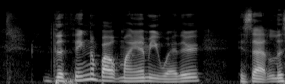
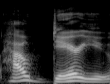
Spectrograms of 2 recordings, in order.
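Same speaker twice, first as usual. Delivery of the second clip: slow, dramatic mock outrage; mock offended; 7 dB louder, slower than usual. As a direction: play up being offended.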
